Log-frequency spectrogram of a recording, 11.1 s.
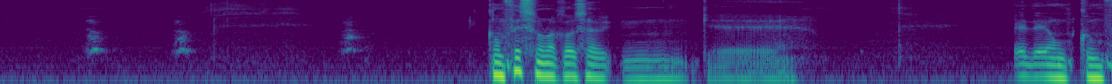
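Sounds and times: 
low steady background hum: 0:00.0 - 0:11.1
pet dogs barking: 0:00.8 - 0:02.0, 0:03.4 - 0:03.8
dog whining: 0:01.8 - 0:02.0
speech: 0:04.9 - 0:08.1, 0:10.2 - 0:11.1.

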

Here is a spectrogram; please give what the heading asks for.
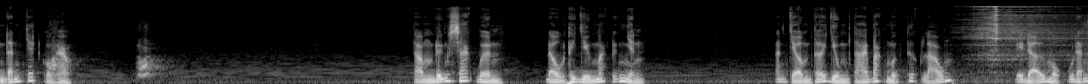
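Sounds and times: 
speech: 0:00.0 - 0:00.8, 0:04.2 - 0:06.5, 0:07.8 - 0:10.8
dog barking: 0:00.4 - 0:00.8, 0:01.4 - 0:01.8.

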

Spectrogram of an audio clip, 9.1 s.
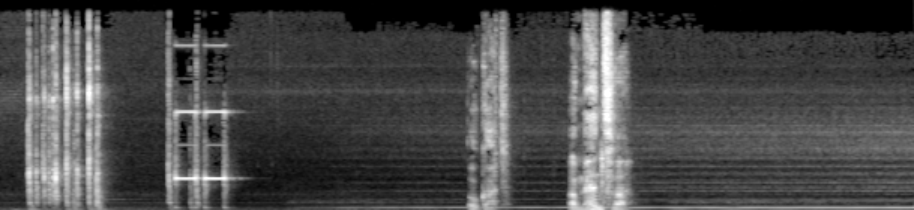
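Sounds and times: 
clicking keystrokes on a computer keyboard: 0:00.3 - 0:01.1
speech: 0:04.7 - 0:06.4.

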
